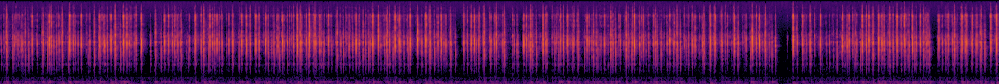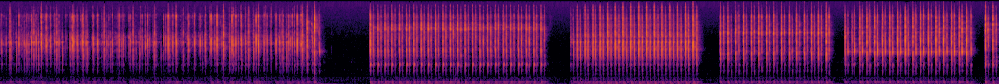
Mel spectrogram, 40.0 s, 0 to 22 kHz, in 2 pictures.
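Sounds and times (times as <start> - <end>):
typing on mechanical keyboard: 0.0 - 26.5, 27.4 - 39.9
stabilized keys pressed repeatedly: 12.6 - 26.4, 27.4 - 39.9.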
